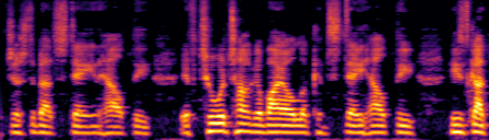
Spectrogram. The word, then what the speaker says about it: Tua Tagovailoa: What do you see out of Tua Tagovailoa? Did I pronounce that right?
